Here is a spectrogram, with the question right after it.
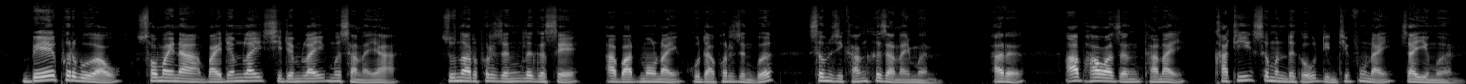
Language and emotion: Bodo, neutral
